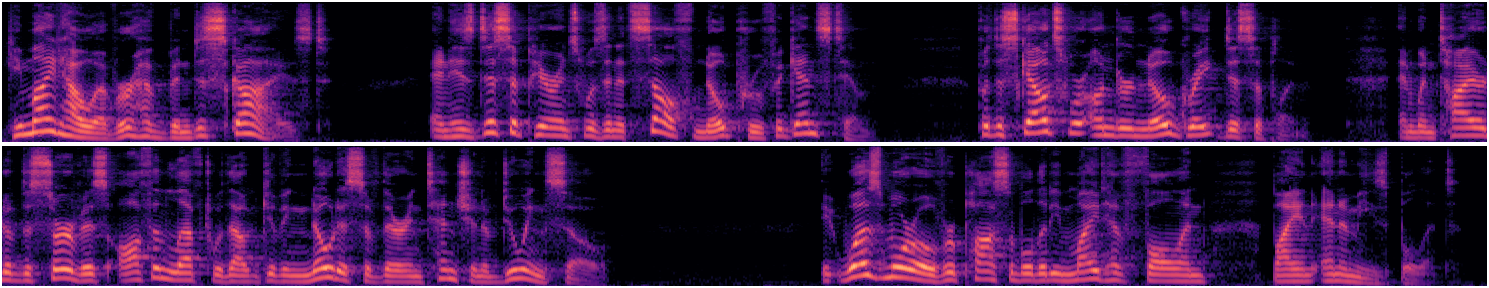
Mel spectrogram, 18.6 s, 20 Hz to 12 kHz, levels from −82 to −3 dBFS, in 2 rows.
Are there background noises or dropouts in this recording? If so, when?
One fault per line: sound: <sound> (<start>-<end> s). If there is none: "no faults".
no faults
